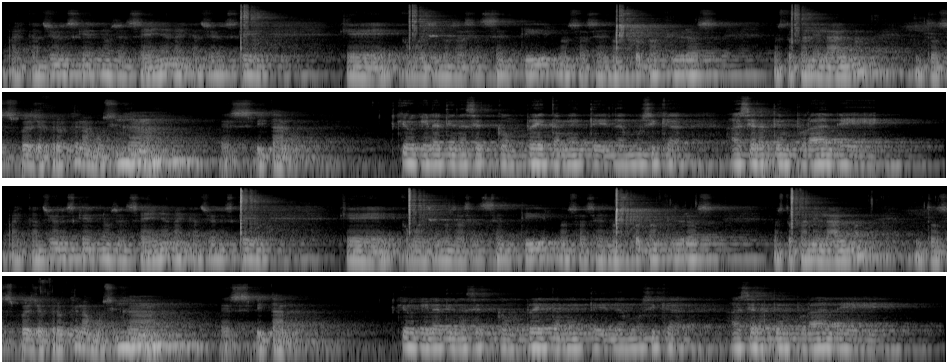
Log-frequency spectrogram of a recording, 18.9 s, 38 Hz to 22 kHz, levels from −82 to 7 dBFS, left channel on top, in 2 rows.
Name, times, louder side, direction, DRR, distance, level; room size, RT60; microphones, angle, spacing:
voice 1, 0.1-11.1 11.6-12.4, equal, 10° right, 2 dB, 2.6 m, -35 dB
sound 1, 2.4-2.7 4.0-5.0 6.1-7.2 7.9-10.1, right 8 dB, 80° right, 2.1 m, -37 dB
voice 2, 9.0-9.4 10.6-11.2 13.4-18.2, equal, 35° left, 1 dB, 2.8 m, -32 dB
25.0 x 23.0 x 9.2 m, 2.3 s
head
